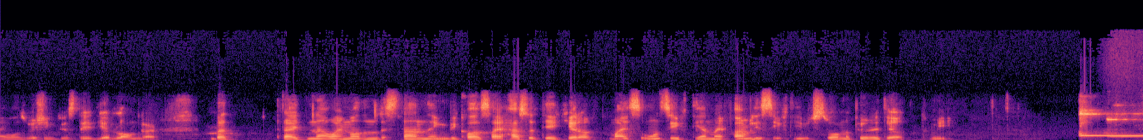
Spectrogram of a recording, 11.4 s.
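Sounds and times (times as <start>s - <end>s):
speech: 0.0s - 9.6s
electronic doorbell chime: 10.8s - 11.4s.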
